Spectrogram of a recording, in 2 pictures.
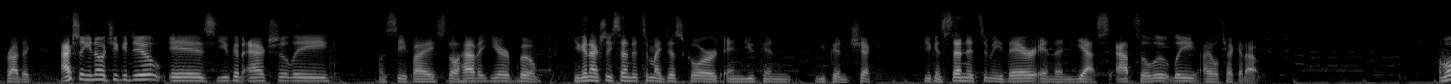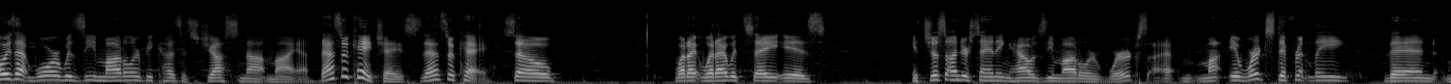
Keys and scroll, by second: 0.4 Caps_Lock, 0.9 t, 4.4 ctrl+v, 5.3 Return.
